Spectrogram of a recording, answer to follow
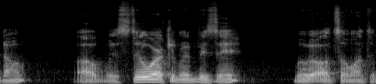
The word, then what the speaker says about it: Visé: Please pronounce it properly because I don't want to butcher the name. It's URSL Visé? It's Visé.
